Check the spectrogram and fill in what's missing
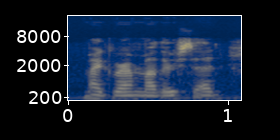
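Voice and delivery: plain reading voice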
